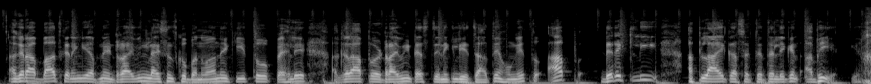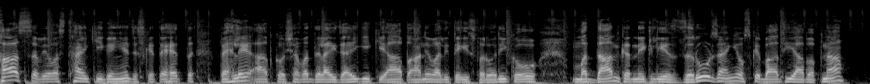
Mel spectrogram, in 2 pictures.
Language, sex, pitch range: Hindi, male, 120-150 Hz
